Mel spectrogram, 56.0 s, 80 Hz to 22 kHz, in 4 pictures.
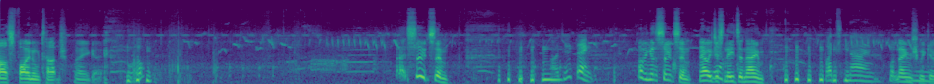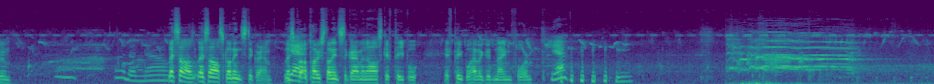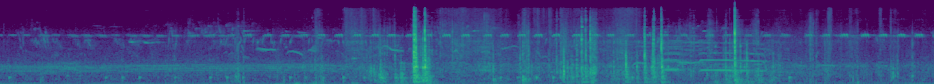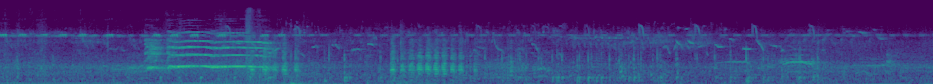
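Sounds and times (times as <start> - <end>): high insect trill: 0.0 - 56.0
rooster crowing: 4.3 - 5.8, 14.7 - 16.2, 24.9 - 28.3, 37.8 - 39.8, 44.0 - 46.5.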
